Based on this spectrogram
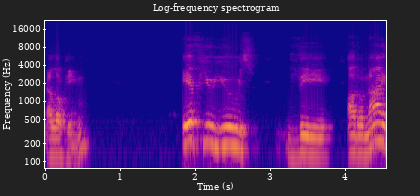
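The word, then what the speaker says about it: אֲדֹנָי: And that's the Aleph, Dalet, Nun, Yud, which we normally pronounce Adonai.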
